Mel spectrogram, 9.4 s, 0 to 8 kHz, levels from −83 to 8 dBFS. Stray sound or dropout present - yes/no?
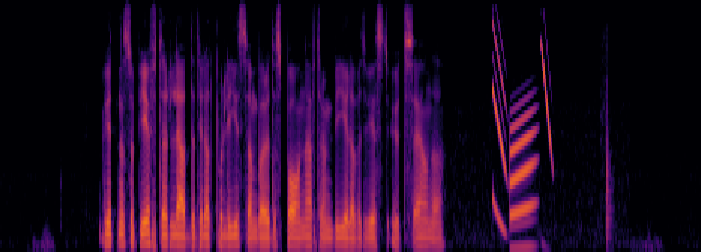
yes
